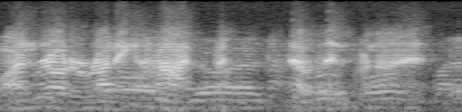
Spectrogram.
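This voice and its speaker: An actor playing a deferential junior officer making formal reports over an intercom in a mid-century radio drama. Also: male voice, fairly high pitch, level tone, fairly quick, a crowd in the background. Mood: formal, dutiful. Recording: crowded, noisy old radio intercom sound.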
